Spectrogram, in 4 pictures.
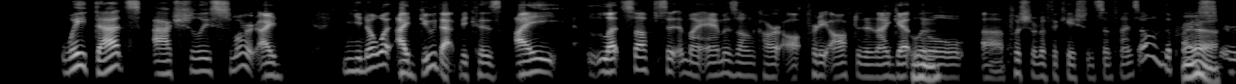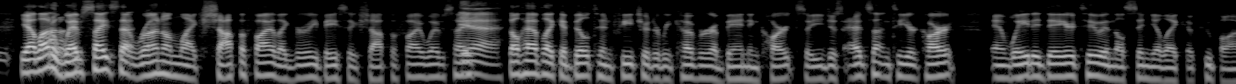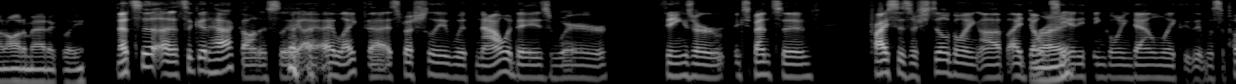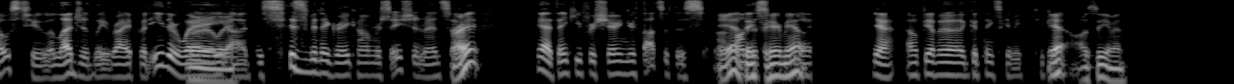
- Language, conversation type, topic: English, unstructured, How do I balance watching a comfort favorite and trying something new?
- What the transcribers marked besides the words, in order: put-on voice: "Oh, the price, or cou"; laugh; laughing while speaking: "this has"; tapping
